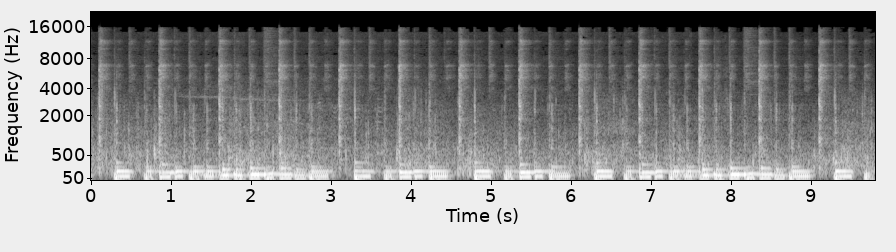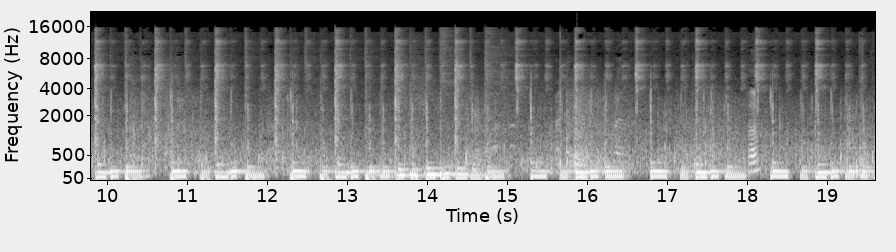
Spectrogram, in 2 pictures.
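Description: Background music with a steady beat and a heavy bass line.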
